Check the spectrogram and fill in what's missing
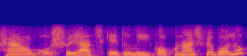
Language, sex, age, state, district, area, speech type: Bengali, female, 18-30, West Bengal, Kolkata, urban, conversation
